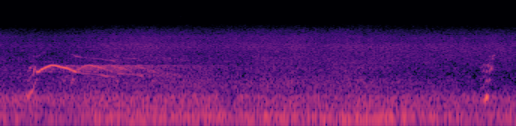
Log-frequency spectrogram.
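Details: Humpback whale song: a single whistled tonal note arching up near one kilopitch then sliding down, held about two seconds, over a steady low ocean rumble, with a faint short chirp near the end.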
